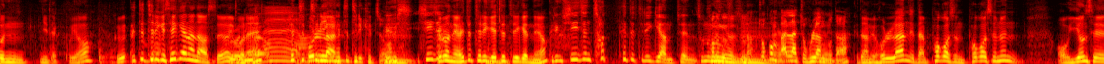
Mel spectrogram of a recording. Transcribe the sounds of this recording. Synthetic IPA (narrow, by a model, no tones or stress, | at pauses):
ɯnːidwe̞k̚k͈ujokɯɾiɡohetʰɯtʰɯɾiɡisʰe̞ɡenanawas͈ʌjoibʌne̞hetʰɯoːanhetʰɯtʰɯɾikʰet̚t͡ɕ͈okɾiɡoɕɕ͈id͡ʑɯɾʌne̞johetʰɯtʰɯɾiɡihetʰɯtʰɯɾiɡenːe̞jokɯɾiɡoɕ͈id͡ʑɯnt͡ɕʰʌt̚hetʰɯtʰɯɾiɡiamt͡ɕʰensʰononɯnsʰo̰t͡ɕ͈ok͈ɯmp͈aɭːat̚t͡ɕ͈ohoɭːanbodakɯdaɦɯmeɦoɭːankɯdaɦɯmepʰʌɡʌs̬ʰɯnpʰʌɡʌsʰɯnɯn | ʌiʌnsʰe̞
